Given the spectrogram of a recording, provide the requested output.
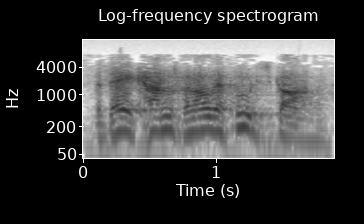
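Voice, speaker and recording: A man playing a calm, theorizing professor in an old radio drama, speaking in a measured, explanatory way. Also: medium pitch, slight background noise, close to an everyday voice. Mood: explaining. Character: older male professor, calm, theorizing, steady. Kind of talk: 1950s radio drama acting. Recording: tinny lo-fi old radio broadcast.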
